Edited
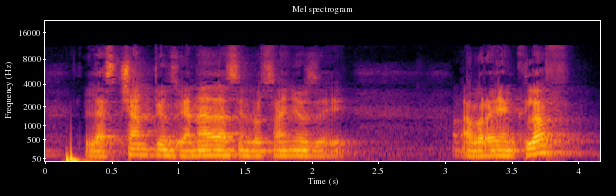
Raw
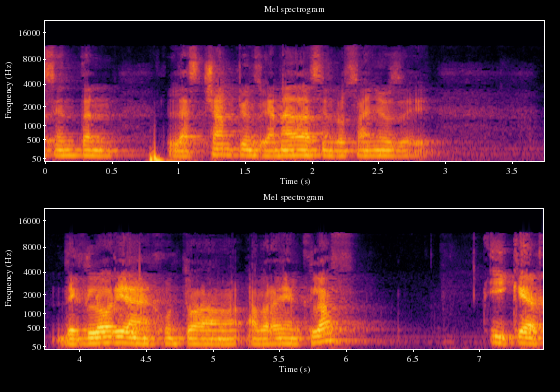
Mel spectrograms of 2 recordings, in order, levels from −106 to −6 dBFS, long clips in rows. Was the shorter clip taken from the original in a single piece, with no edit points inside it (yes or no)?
no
